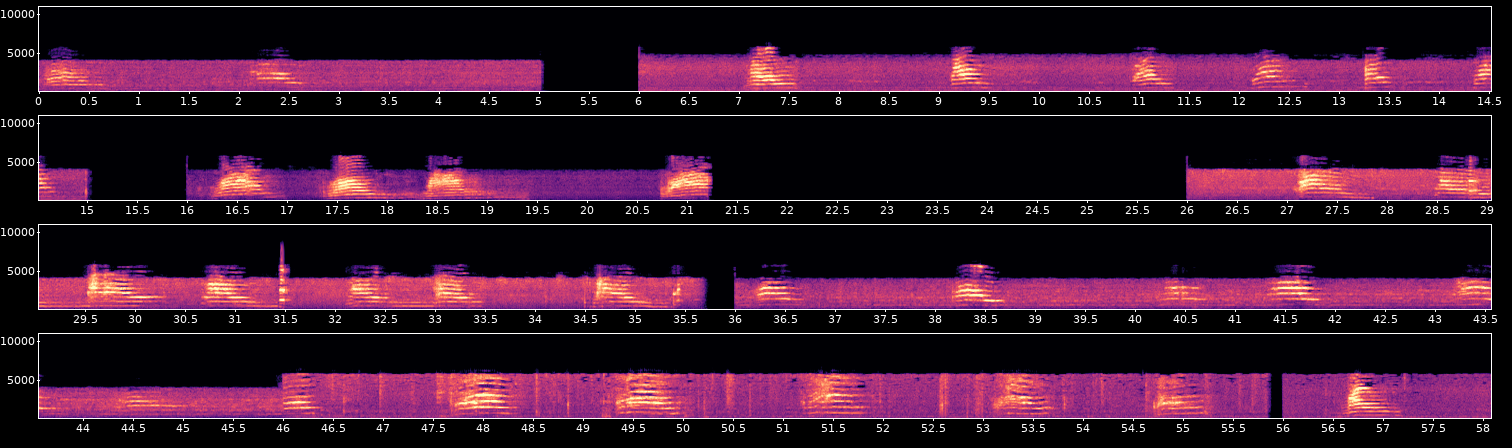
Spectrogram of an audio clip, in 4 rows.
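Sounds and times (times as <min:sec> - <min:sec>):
cats meowing: 0:00.0 - 0:00.7, 0:02.1 - 0:02.7, 0:07.1 - 0:07.6, 0:40.2 - 0:42.0, 0:43.2 - 0:44.9, 0:49.3 - 0:50.0, 0:51.2 - 0:52.0, 0:53.1 - 0:53.8, 0:56.6 - 0:57.3
faint steady hum: 0:06.0 - 0:15.0
steady hiss: 0:06.0 - 0:15.0, 0:45.0 - 0:54.6.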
